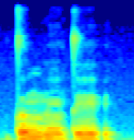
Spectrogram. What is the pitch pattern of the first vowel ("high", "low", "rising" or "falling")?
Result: high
